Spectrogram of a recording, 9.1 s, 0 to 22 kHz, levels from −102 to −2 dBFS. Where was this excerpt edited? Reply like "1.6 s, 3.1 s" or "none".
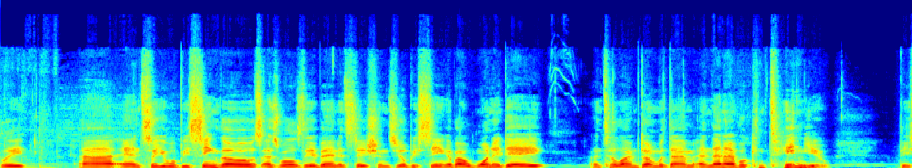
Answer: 7.1 s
